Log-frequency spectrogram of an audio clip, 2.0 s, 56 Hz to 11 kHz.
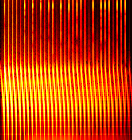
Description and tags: Kicking-effect
glitch-effect, glitch, rhythmic-effect, 8-bit, kicks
